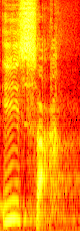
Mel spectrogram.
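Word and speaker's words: عيسى: que se le dio en griego, se dice Isa. Isa. O Isa o Isa.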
